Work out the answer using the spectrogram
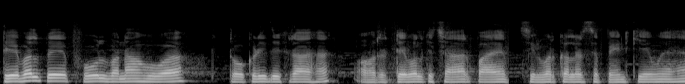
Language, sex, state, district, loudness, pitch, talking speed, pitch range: Hindi, male, Bihar, Sitamarhi, -23 LUFS, 125 Hz, 185 wpm, 120-135 Hz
